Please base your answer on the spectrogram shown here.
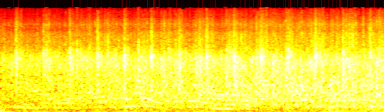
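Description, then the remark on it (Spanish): A bullring crowd gives matador José Mario Manzanares a sustained final ovation, dense steady applause with many hands clapping at once, loud and continuous throughout, with a murmur of voices mixed into the roar. “Saluda ya la ovación final Manzanares.”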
